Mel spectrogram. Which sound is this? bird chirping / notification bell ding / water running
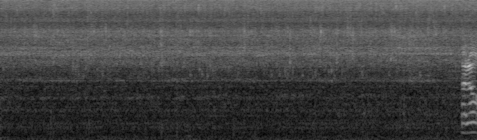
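water running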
